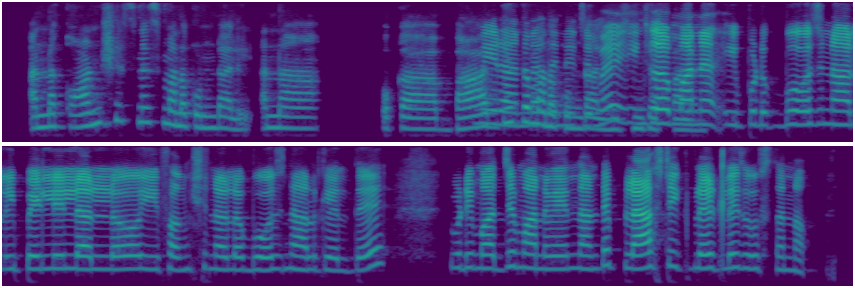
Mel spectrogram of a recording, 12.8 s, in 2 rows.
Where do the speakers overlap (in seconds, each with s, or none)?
3.6 s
